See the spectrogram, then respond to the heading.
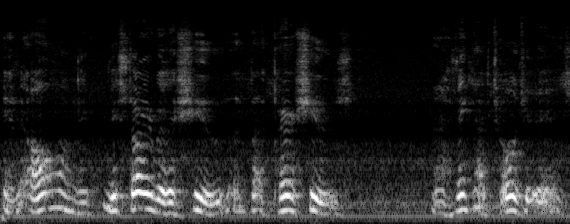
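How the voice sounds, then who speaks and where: Speaking at a fairly slow pace, a woman with a medium pitch uses ordinary pitch variation against noticeable background noise. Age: old. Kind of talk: interview answer.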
